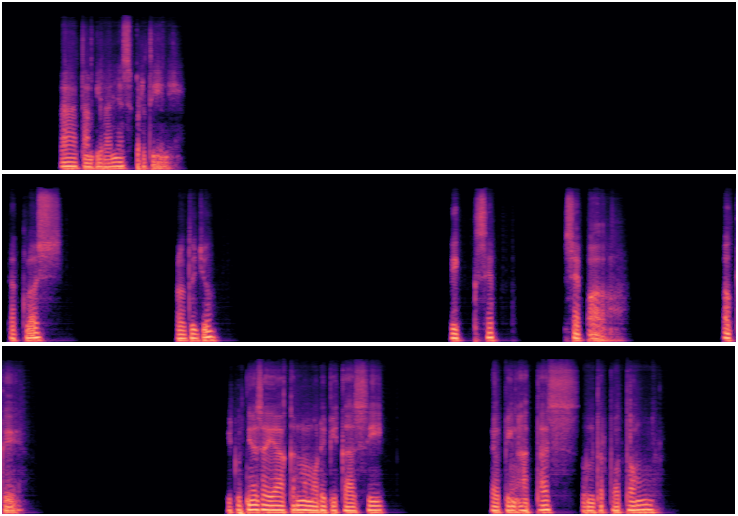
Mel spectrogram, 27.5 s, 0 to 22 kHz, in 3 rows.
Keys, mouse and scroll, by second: 0.1 middle click, 1.3 scroll down 1, 1.5 middle click, 1.9 scroll down 1, 2.1-5.5 middle drag, 5.5 scroll up 1, 5.7 scroll down 1, 5.9 scroll up 1, 5.9 scroll down 1, 5.9 scroll up 1, 6.0 scroll down 1, 6.2 middle click, 6.7 click, 7.3 middle click, 7.7 middle click, 8.7 click, 9.0 click, 11.2 ctrl+7, 11.8 ctrl+7, 14.2 click, 16.1 click, 17.6 click, 20.5 click, 23.9 middle click, 23.9-25.2 scroll down 6, 24.4 middle click, 25.1 middle click, 26.0 middle click, 26.6 middle click, 26.9 middle click.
